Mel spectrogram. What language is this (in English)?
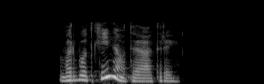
Latvian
